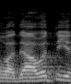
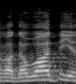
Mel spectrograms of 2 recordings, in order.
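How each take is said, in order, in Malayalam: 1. നീണ്ട "a" "w" ശബ്ദത്തിന് മുമ്പ് വരുന്നു. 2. "w" ശബ്ദം നീണ്ട "a"യ്ക്ക് മുമ്പ് വരുന്നു. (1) "പിഴവാക്കി" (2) "പിഴവാക്കി"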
